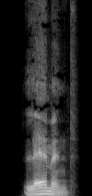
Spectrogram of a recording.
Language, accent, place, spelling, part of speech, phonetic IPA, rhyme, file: German, Germany, Berlin, lähmend, verb, [ˈlɛːmənt], -ɛːmənt, De-lähmend.ogg
- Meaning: present participle of lähmen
